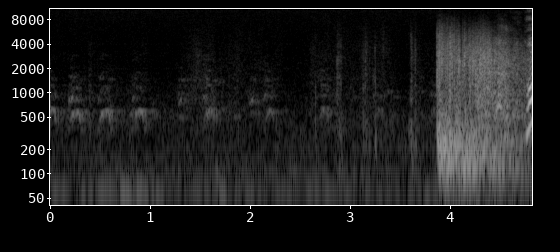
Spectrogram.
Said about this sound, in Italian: Gesù santissimo, è stata una cannonata.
